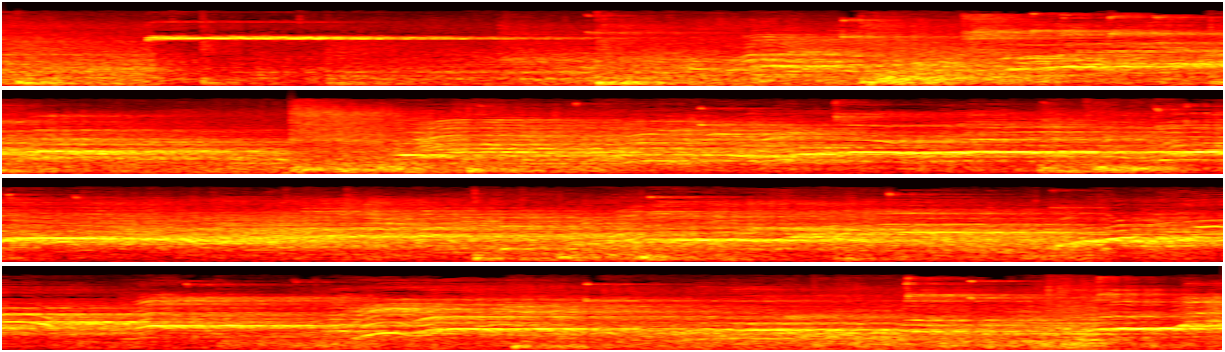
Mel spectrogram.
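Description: A referee's whistle blows once, a single held note about a second in. Then a volleyball rally follows: the ball being struck, sneakers squeaking on the hardwood court, and players' voices calling out.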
